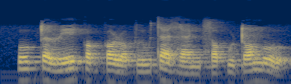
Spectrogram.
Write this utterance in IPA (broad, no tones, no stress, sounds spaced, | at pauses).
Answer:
o ɡ ʈ æ ɭ e k ɒ ɡ k ɒ ɭ ɒ k l u t æ z æ ŋ s ɒ k u ʈ ɒ ŋ o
